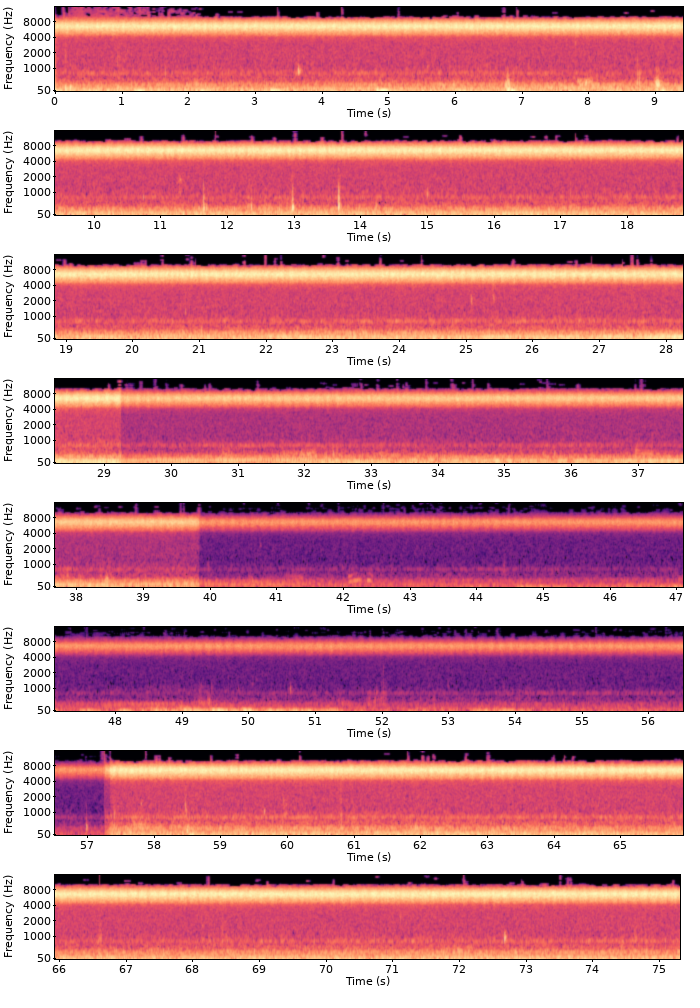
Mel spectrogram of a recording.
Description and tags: sesitivity action
field-recording, hydrophone, underwater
